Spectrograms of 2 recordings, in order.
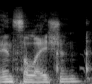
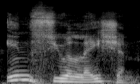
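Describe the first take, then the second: First: It is said in a standard American accent. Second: It is said with an English accent. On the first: This is how everyone else says it. The speaker calls it right. "Instead of insulation" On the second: This is how the teased person says it. The speaker calls it wrong. "it's insulation"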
